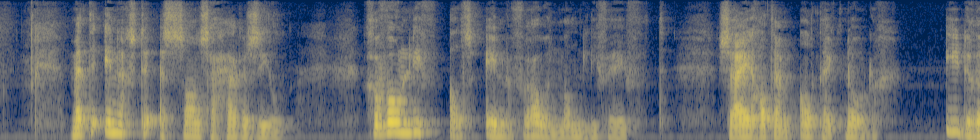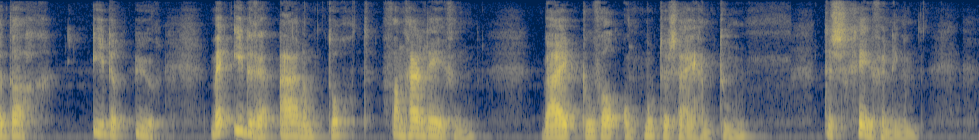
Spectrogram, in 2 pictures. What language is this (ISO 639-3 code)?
nld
